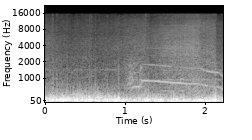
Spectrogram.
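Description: Wind buffeting the microphone, a steady low rumble, over sea surf breaking on the beach. A faint drawn-out tone, falling slightly in pitch, sounds in the second half.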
